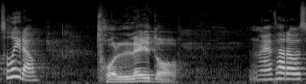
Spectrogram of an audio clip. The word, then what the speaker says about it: Toledo: Well, in Castilian Spanish, you pronounce different than English.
